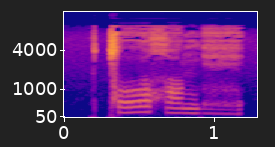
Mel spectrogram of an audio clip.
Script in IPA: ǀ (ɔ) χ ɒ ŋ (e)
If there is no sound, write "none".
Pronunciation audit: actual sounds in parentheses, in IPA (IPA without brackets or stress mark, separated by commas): o, e̤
